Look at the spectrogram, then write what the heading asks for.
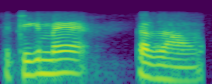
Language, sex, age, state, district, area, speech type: Urdu, male, 18-30, Uttar Pradesh, Saharanpur, urban, conversation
